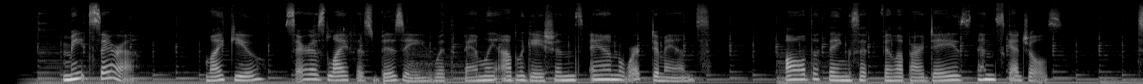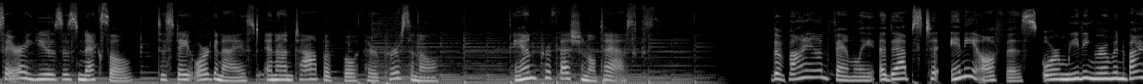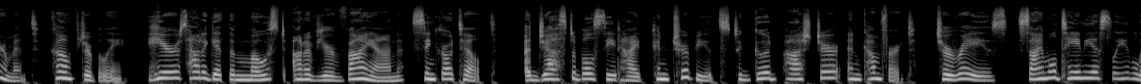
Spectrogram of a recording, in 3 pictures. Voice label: Business Narration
